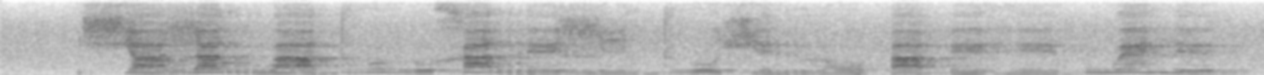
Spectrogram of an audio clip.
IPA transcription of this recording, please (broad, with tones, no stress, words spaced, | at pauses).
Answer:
ça˨˩ɮa˦rwa˨˩ dʱʊ˦ɦʊ˨˦xa˦ re˨˦ɮi˨˩l dʱo˦çɪ˨˩r lo˨˩ ʔa˦ʔe˨˦ɦe˨˩ | wɛ˨˦nɪ˨˩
